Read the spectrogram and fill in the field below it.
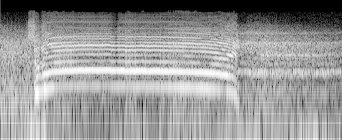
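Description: A young man screams loudly.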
